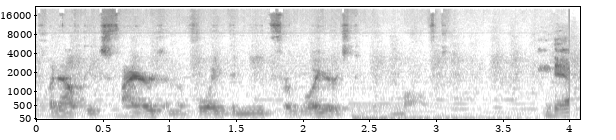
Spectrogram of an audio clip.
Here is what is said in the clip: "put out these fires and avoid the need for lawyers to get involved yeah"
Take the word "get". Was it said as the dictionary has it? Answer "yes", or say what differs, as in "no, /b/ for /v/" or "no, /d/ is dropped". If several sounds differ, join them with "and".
no, /t/ is dropped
